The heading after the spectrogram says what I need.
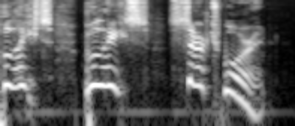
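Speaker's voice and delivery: play-acted, very high-pitched, loud screaming shout. Retelling cops bursting in with a battering ram, retelling police screaming.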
